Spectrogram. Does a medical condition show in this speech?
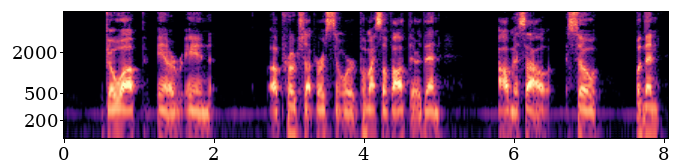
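Yes: stuttering; stuttering since childhood, first years repeated syllables, later blocking; age 20, cognitive behavioral therapy for stutter-related anxiety, past speech therapy, breathing work; always blocks on own name, fluent stretches then blocks, blocking tied to anxiety; here repeated sounds, blocks.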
